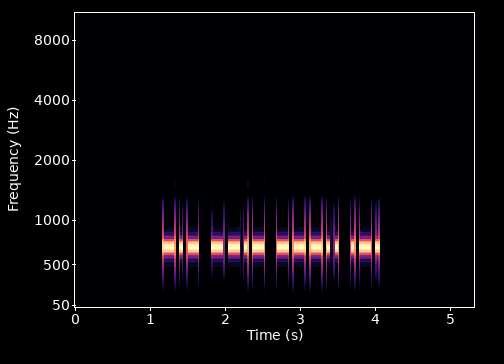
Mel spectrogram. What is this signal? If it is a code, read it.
Morse code, heard as a keyed tone, about 22 wpm, 700 Hz. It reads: KQ8R
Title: USA Call Signs - 2x Character Spacing - 22wpm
